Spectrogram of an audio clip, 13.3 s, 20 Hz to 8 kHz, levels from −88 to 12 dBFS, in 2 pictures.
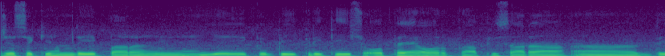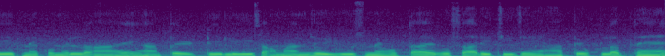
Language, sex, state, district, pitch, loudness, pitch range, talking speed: Hindi, female, Goa, North and South Goa, 115 Hz, -22 LUFS, 115-120 Hz, 175 wpm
